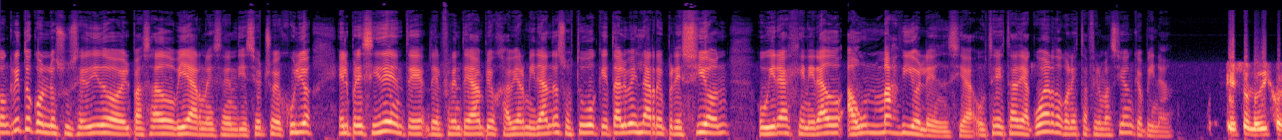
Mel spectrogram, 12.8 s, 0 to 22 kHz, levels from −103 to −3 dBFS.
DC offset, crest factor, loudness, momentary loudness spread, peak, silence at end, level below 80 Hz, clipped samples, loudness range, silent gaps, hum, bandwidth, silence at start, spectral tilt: under 0.1%; 14 dB; -21 LUFS; 8 LU; -6 dBFS; 0 s; -58 dBFS; under 0.1%; 2 LU; none; none; 16 kHz; 0 s; -5 dB/octave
